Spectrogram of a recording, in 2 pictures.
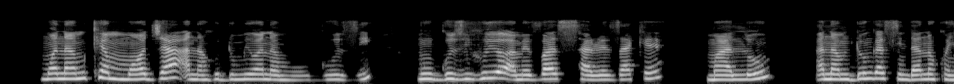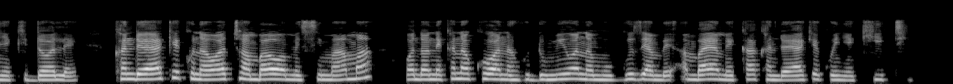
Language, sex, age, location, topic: Swahili, female, 25-35, Kisii, health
